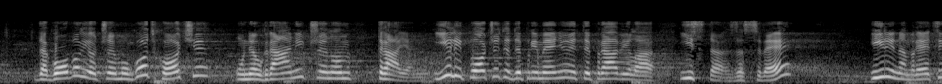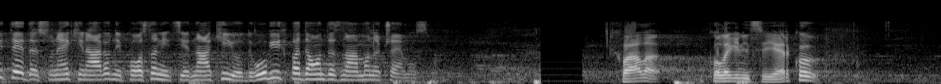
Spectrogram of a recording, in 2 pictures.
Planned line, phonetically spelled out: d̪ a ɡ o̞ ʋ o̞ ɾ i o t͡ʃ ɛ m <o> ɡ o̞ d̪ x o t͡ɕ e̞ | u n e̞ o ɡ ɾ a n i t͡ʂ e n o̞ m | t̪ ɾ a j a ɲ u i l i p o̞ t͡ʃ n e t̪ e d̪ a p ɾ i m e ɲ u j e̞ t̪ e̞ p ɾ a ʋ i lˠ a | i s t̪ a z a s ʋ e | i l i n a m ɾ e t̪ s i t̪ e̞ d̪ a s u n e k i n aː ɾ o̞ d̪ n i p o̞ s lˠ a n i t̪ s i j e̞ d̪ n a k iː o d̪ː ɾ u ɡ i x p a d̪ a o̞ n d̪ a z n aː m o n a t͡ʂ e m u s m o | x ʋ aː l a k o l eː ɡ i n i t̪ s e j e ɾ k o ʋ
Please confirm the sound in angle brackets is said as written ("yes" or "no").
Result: no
